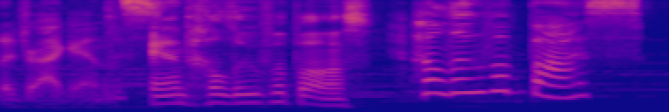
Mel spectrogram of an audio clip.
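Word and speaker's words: Helluva Boss: Haluva Boss. People still think it's called that. Really? People come up to the table and they call it Hoova Boss.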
